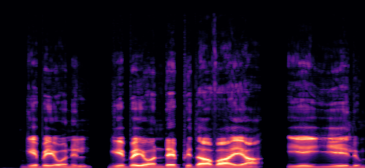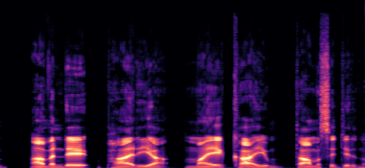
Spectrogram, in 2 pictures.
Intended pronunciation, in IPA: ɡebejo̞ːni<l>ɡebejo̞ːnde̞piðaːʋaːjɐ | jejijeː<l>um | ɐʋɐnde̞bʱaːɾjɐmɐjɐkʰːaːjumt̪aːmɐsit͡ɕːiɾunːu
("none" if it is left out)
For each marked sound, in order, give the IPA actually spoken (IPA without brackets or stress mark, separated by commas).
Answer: l, l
